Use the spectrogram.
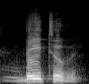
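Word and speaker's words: Beethoven: I said bethoven okay not bethoven it's a German name bethoven so Dr kard made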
